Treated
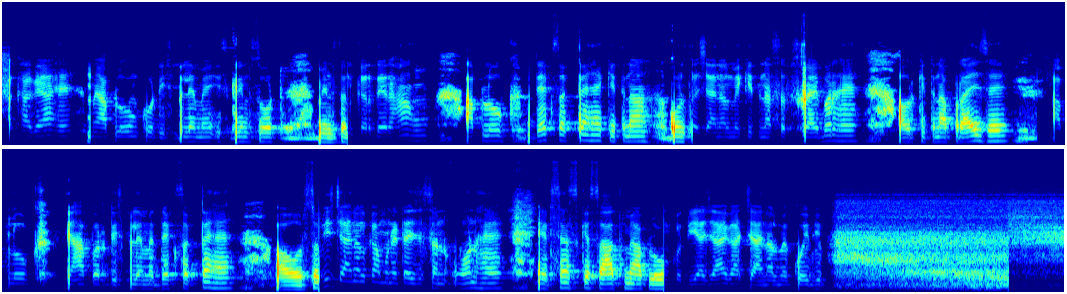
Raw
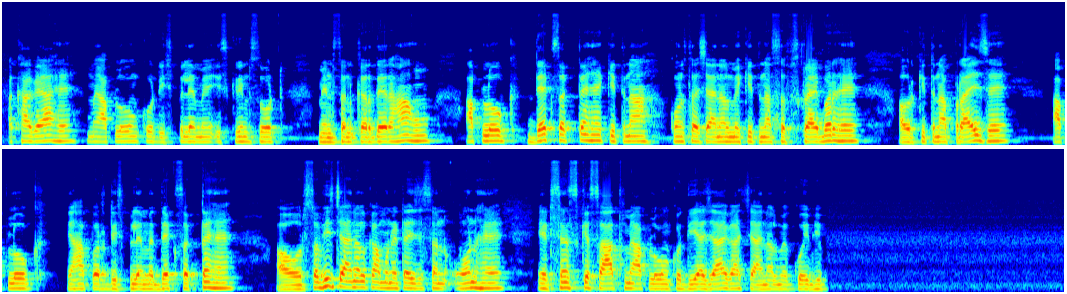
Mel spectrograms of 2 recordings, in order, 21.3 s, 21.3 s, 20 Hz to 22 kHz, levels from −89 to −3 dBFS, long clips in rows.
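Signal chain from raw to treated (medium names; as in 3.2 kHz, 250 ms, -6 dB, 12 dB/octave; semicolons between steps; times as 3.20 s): inverted gate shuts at -28 dBFS, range -32 dB; LFO high-pass saw down 0.29 Hz 410–2700 Hz; trim +15 dB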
